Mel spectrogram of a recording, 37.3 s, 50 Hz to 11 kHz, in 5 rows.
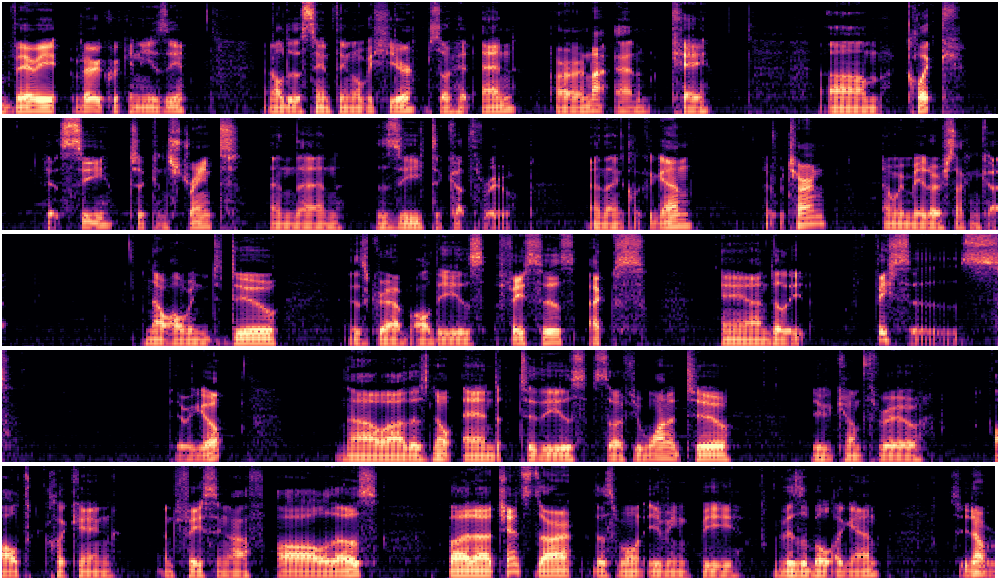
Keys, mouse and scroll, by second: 2.9 k, 16.5 b, 18.8 x, 23.0 middle click, 23.8 a, 24.0 Tab, 25.6 middle drag, 26.0 middle click, 26.7 Tab, 28.4 a, 31.2 alt+super+f, 33.1 f, 34.4 f, 35.0 space, 36.6 f.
